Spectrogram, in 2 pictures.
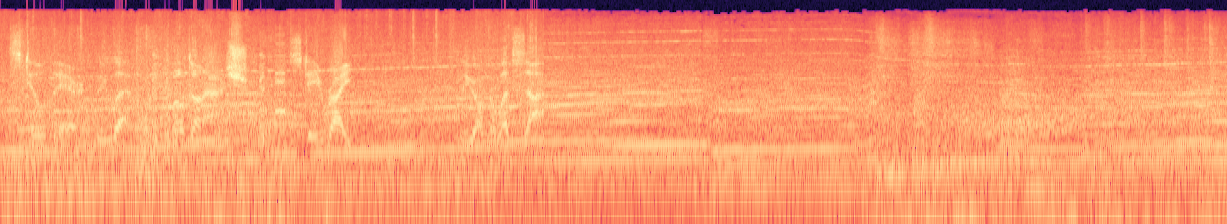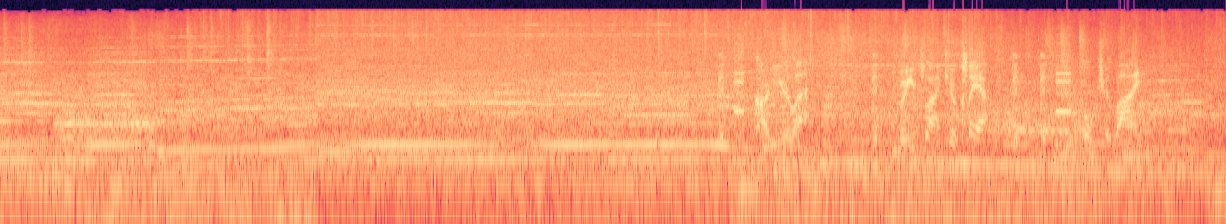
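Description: A racing car engine roars loudly, rising and dropping in pitch as the gears change.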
